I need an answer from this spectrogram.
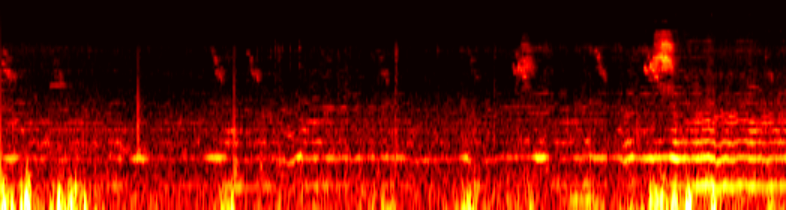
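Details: Carpenter bee burrowed inside a large dragon fruit flower, giving a steady droning hum with a clear tone and stacked overtones, broken by low rustling thumps, with a few faint bird chirps high above.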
